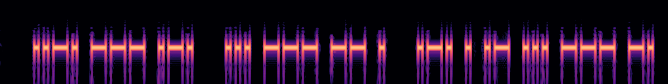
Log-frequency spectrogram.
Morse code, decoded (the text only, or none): FOR SOME REASON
